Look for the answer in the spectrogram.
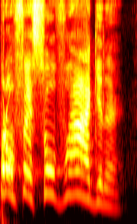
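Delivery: very loud, high-pitched, intimidating shout. Recounting a man at the bank shouting his name, retelling an intimidating shout. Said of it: "E um grito assim, era intimidador o grito".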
